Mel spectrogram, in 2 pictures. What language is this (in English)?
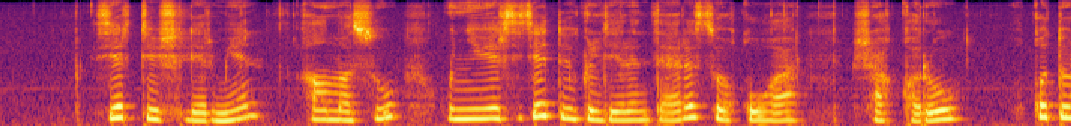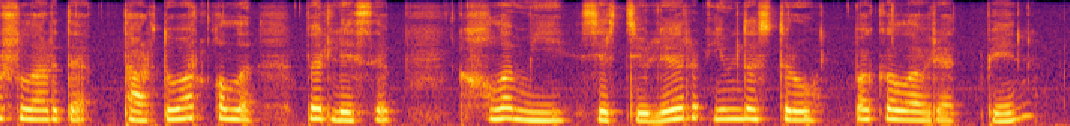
Kazakh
